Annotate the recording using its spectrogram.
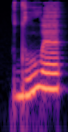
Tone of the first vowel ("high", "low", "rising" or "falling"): rising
